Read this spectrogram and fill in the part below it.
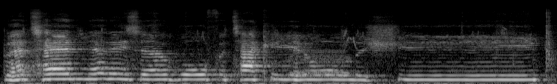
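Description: A scheming storybook sheep in a radio play, acted by a woman. The voice is medium in pitch and slow, set back from the mic in an echoey room. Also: completely flat delivery, distant mic, background noise. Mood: scheming, plain.

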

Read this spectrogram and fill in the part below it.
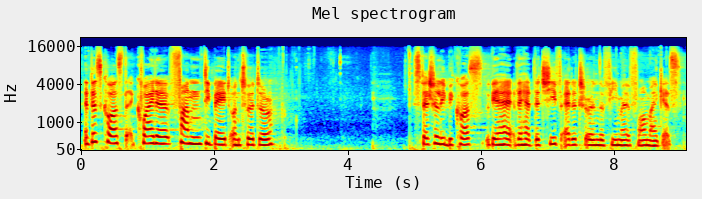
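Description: A woman's voice: mid-range voice, fairly even intonation, normal speed, a bit bright. A middle-aged woman with a German accent, giving a conference talk and taking questions, hesitant with many fillers and restarts. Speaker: conference speaker. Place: large indoor stage. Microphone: headset.

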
